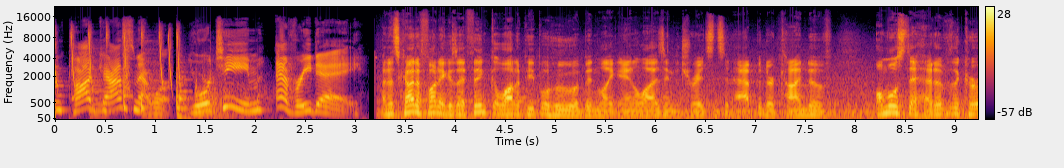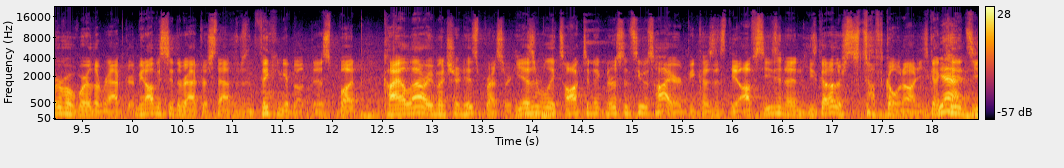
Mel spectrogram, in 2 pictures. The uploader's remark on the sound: Live at Media Day! Live from Scotiabank Arena, site of Raptors Media Day.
